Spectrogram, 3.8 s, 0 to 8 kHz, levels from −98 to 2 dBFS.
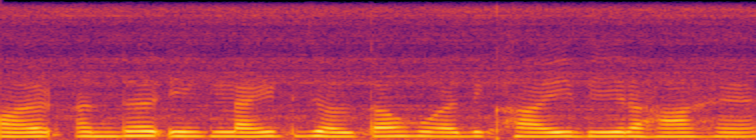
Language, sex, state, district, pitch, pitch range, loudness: Hindi, female, Jharkhand, Garhwa, 235 Hz, 230-245 Hz, -13 LUFS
